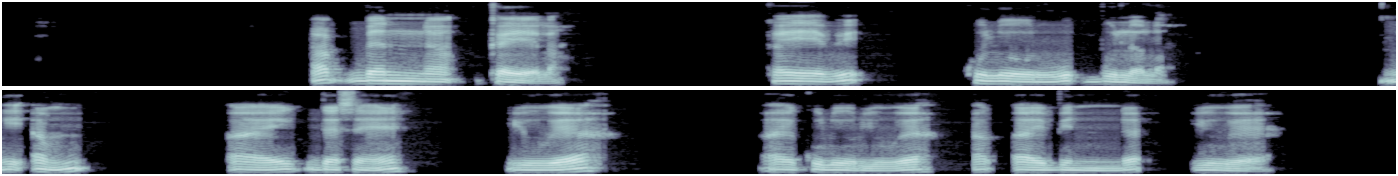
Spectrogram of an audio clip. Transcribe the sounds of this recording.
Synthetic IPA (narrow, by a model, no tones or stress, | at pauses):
ʔabbɛnːakajɛ̰la̰ | kajɛbi | kuloːɾwubula̰la̰ | ŋɡiʔam | ʔajdɛsɛ | juwɛ | ʔajkuloːɾjuwɛ | ak̚ajbindɛ | juwɛ̰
